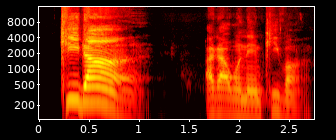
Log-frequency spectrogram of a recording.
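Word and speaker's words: Kidan: Masha Kedan. K I D A N like some of y'all ghetto cousins. Kedon.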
